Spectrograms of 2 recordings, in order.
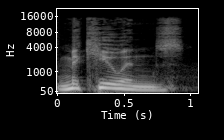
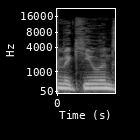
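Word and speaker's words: McEwan's: It's like it's class McEwen's. How do you spell it?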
